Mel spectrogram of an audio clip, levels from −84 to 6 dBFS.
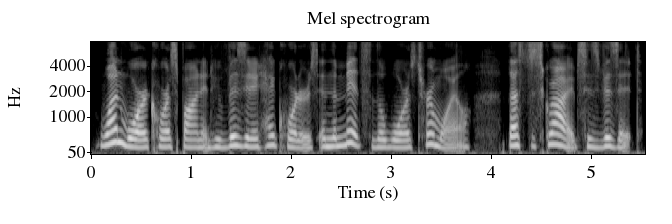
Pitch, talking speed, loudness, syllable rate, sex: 220 Hz, 185 wpm, -18 LUFS, 5.7 syllables/s, female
